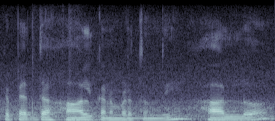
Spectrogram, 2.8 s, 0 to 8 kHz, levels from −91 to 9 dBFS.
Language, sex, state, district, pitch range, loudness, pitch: Telugu, male, Andhra Pradesh, Sri Satya Sai, 110-120 Hz, -18 LUFS, 115 Hz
